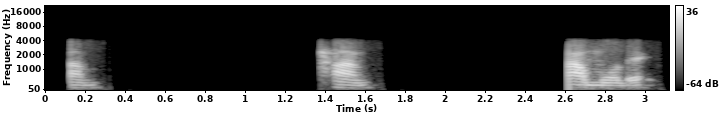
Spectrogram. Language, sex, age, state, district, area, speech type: Sanskrit, male, 18-30, Karnataka, Uttara Kannada, rural, conversation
